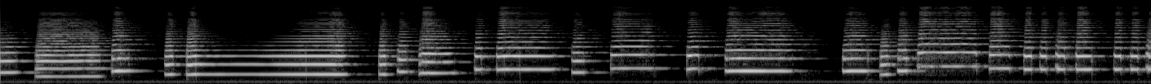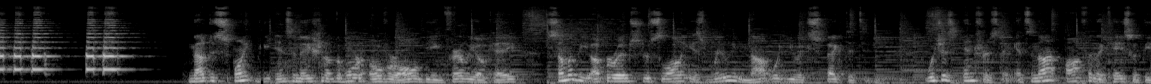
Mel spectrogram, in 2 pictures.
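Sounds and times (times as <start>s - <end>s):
solo trumpet playing: 0.0s - 13.3s.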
